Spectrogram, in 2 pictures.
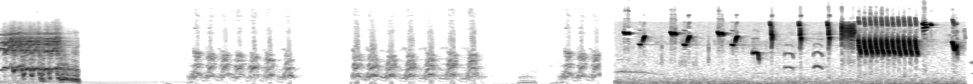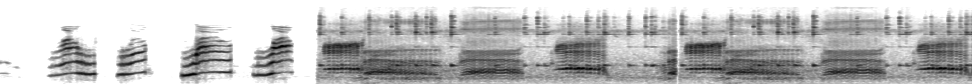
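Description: A string of animal calls. A horse's whinny trails off at the start, and some short pulsed calls follow. In the middle, budgerigars chatter with sharp chirps and a fast trill. Through the last third, sheep bleat over and over.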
